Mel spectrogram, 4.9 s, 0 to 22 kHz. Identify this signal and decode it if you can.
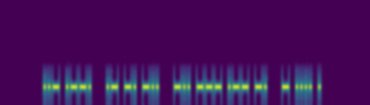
Morse code, heard as a keyed tone, about 40 wpm, 700 Hz. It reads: UP AND DOWN THE
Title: Sets of 4 Words 40wpm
